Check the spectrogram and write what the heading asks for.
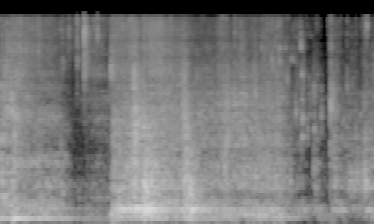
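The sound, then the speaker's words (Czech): Cold water runs steadily from a tap in a bathroom as someone washes, a continuous rushing splash with slight shifts in flow and no talking. “Takže já se meju tím způsobem, že si pustím studenou vodu.”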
